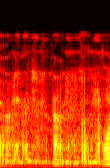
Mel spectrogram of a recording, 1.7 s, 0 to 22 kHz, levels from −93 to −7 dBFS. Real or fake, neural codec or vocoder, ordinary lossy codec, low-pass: fake; autoencoder, 22.05 kHz, a latent of 192 numbers a frame, VITS, trained on one speaker; Opus, 32 kbps; 9.9 kHz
